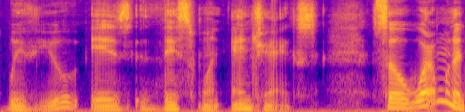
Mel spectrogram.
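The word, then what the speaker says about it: NGINX: like that so I always get this uh name wrong so engine X is simply a web server them a reverse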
